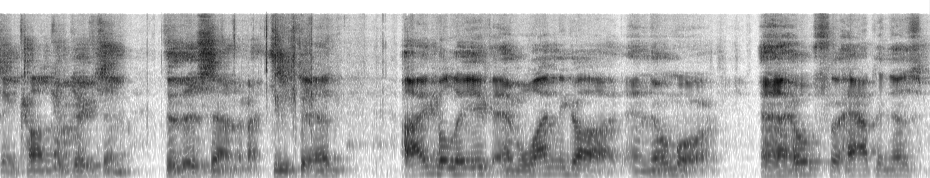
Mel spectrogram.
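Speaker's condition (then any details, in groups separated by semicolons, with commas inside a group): Medical condition affecting speech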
